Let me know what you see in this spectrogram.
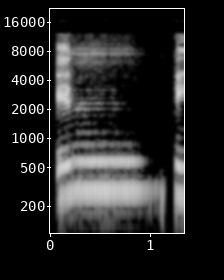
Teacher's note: پہ یا مدہ بھی ہے، اوپر ایک مد بھی ہے، اور نون غنہ کی تشدید کی وجہ سے ڈبل نون ہے، پورا حق ادا کرنا ہے، پورا بڑا غنہ کرنا ہے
